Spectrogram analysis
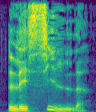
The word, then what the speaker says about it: cils: Les cils. Les cils. Final S not pronounced. Les cils.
